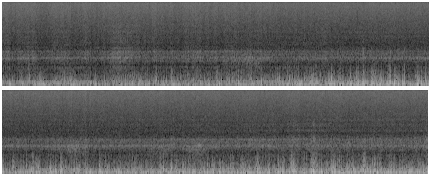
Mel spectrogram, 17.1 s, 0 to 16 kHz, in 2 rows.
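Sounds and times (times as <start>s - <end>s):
motorcycle engine rumble: 0.0s - 17.0s
wind buffeting microphone: 0.0s - 17.0s.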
